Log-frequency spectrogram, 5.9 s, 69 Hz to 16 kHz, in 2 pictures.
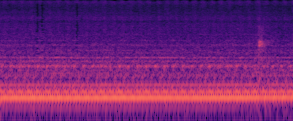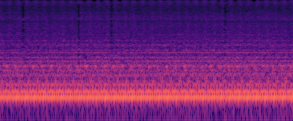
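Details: Nissan 240SX S13 with swapped RB20DET, first start after a crank angle sensor repair: smooth even idle sitting noticeably fast and never dropping; idle way too high, owner suspects slight oil burning, idle and AFR still to be set.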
